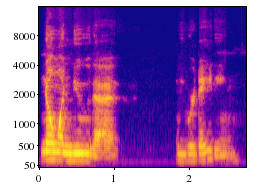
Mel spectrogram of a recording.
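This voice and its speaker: A woman guest telling the story of meeting her husband in a relaxed, chatty way, laughing often. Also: low-pitched, measured pace, gravelly, low-quality recording. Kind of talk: casual chat.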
